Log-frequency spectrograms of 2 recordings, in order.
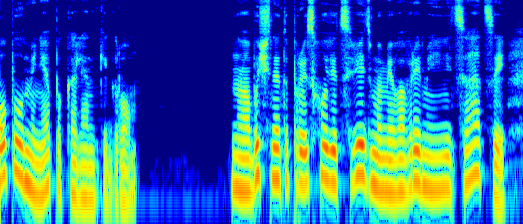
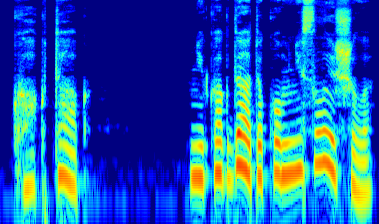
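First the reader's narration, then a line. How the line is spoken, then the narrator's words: Whispered. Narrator (Russian): прошептала я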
